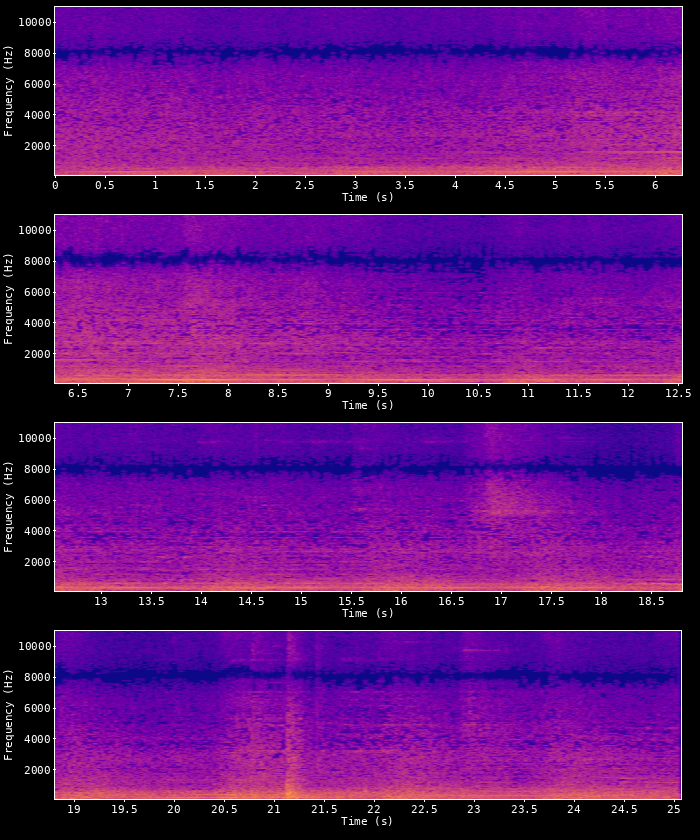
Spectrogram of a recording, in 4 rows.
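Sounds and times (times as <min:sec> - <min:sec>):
hydraulic pump whine: 0:00.0 - 0:25.0
machine noise: 0:00.0 - 0:25.0.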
